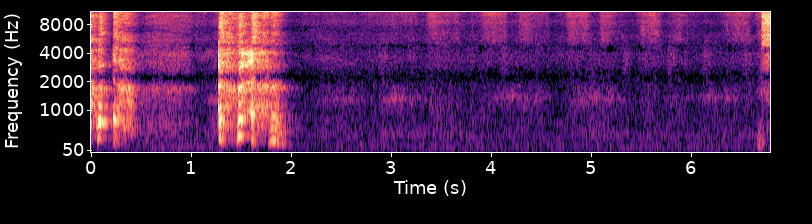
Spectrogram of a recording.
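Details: A short cough, then a burst of three quick coughs from a girl, followed by quiet room noise.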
